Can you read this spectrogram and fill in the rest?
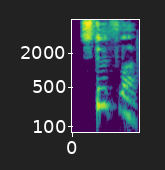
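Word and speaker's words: Stützle: I keep saying his name wrong. Stutzla.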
